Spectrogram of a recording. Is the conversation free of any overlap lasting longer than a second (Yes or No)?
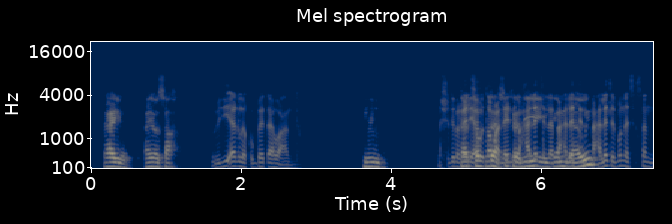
No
